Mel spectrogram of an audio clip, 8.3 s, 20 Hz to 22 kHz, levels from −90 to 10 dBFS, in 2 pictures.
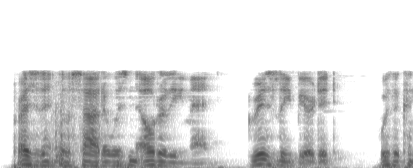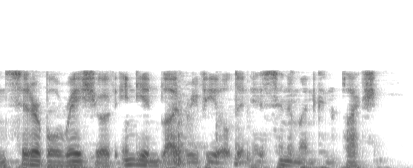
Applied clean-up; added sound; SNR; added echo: classical method WPE with log-MMSE.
